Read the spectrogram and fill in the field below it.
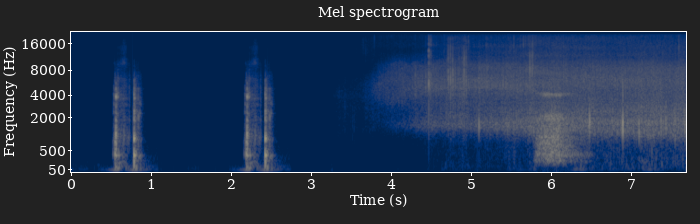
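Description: Two soft taps, then a steady fizzing, crackling hiss of bubbling foam swells in and keeps popping, an ASMR ear massage done on both ears at the same time. No voices.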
